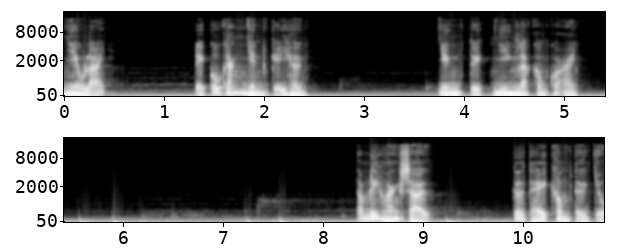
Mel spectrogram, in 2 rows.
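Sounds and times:
speech: 0:00.0 - 0:00.5, 0:01.3 - 0:02.5, 0:03.7 - 0:05.2, 0:08.4 - 0:09.2, 0:09.9 - 0:10.8
low steady hum: 0:00.0 - 0:10.8
heart pounding in a heavy irregular beat: 0:05.3 - 0:10.1.

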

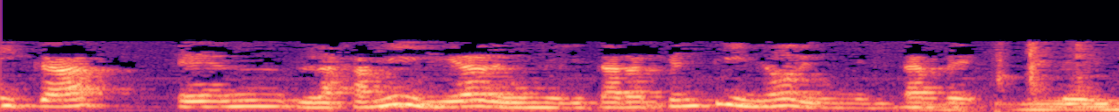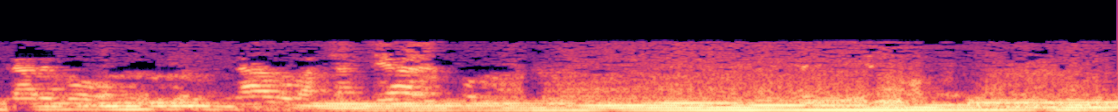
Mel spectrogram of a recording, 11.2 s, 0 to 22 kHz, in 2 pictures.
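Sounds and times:
speech: 0:00.1 - 0:11.1
car passing outside a house with low engine rumble: 0:04.7 - 0:11.1.

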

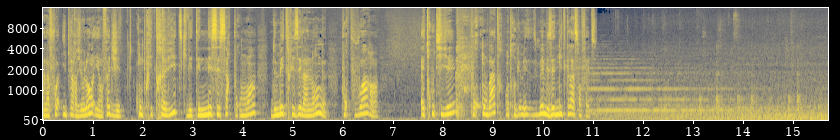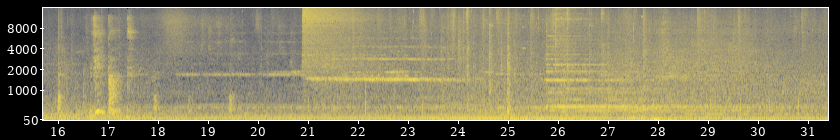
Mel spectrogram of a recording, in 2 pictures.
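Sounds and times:
speech: 0:00.0 - 0:06.8, 0:07.6 - 0:11.2
train rumbling at a suburban railway station: 0:09.4 - 0:31.3
train metallic squeals and clatter: 0:18.2 - 0:31.3.

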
